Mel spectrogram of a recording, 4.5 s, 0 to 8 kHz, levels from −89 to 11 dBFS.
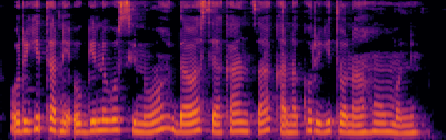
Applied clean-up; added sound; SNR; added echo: none; none; none; none.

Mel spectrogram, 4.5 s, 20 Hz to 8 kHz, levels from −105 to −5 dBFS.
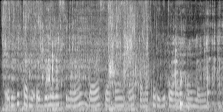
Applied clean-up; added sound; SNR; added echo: none; Sink (filling or washing) / Water; -3 dB; none.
